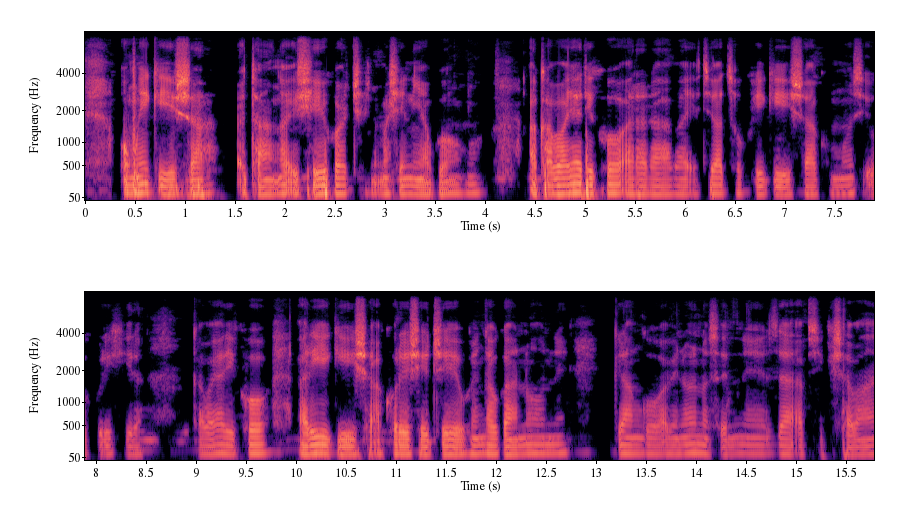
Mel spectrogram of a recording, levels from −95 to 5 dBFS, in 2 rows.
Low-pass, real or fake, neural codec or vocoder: 7.2 kHz; real; none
